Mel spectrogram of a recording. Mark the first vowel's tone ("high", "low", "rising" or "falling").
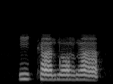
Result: high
